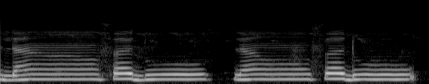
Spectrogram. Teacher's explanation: دواد کو موٹا پڑھا ہے، واو مدد اس کو میں نے کھینچ کے پڑھا ہے. آپ لوگوں نے ایسے ہی پڑھنا ہے.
